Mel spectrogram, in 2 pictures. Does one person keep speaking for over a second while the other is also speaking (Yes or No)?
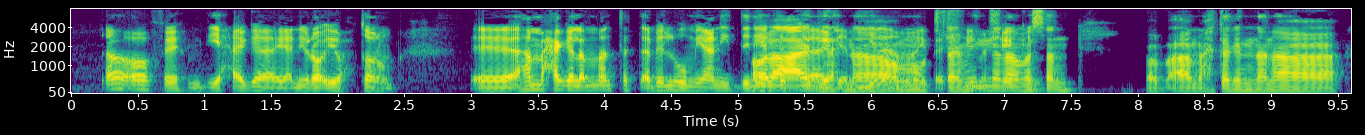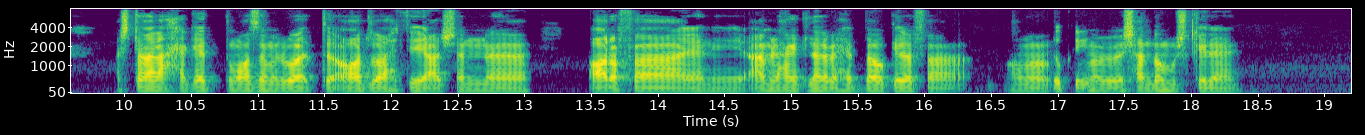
Yes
